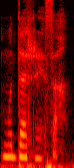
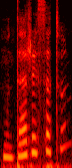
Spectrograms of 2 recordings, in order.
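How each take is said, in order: First: The word ends in a plain -a sound. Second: The word ends in a full -atun sound. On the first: This is how it is said in normal speech. "we don't pronounce the vowels and we would just say" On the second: The ending is shown in full for learning. "I'm pronouncing it this time"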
